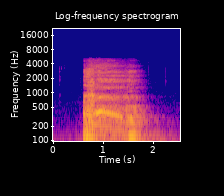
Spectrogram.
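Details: Lion; roar; marking territory and staying in touch with the pride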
